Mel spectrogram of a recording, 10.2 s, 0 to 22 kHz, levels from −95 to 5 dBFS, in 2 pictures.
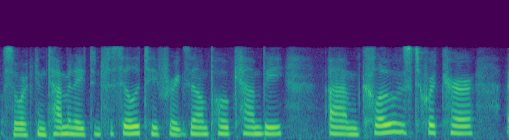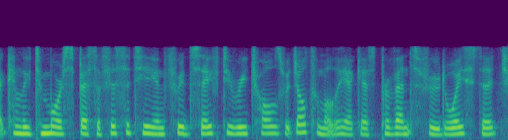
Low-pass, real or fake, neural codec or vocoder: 5.4 kHz; fake; codec, 16 kHz in and 24 kHz out, 0.8 kbps, FocalCodec, streaming, 65536 codes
